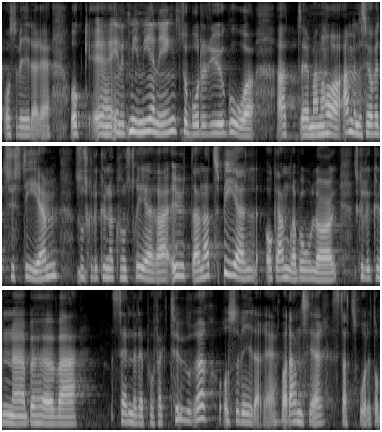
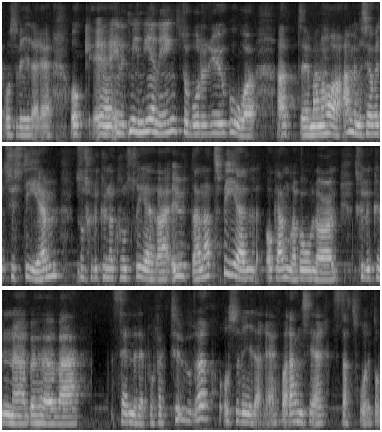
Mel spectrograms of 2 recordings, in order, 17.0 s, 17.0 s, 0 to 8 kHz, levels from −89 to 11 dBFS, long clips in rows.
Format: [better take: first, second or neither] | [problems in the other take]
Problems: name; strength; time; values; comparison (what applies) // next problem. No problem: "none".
first | noise reduction (neural separator model SepFormer DNS4)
